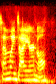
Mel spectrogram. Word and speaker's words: semi-diurnal: Pansky, please pronounce that word correctly because I know I butchered it. Okay, it's semi-diurnal.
